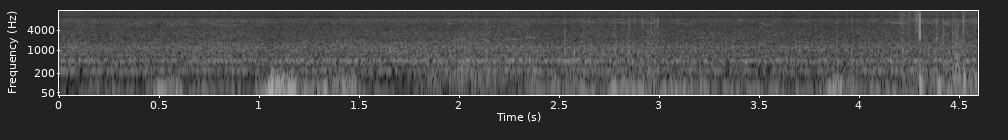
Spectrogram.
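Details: Arriving honeybee swarm entering a bait hive box on 19 May; steady massed humming with a few close bees buzzing past loudly, plus faint clicks near the end.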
